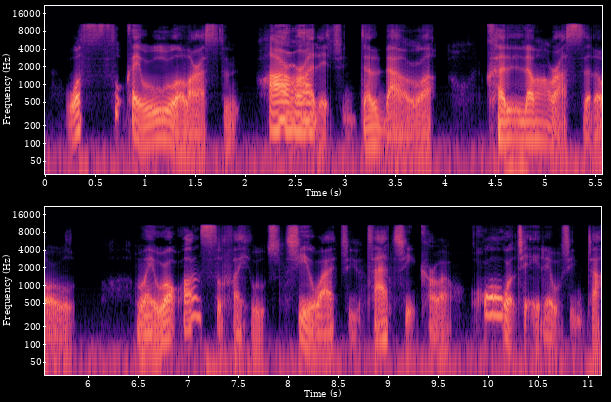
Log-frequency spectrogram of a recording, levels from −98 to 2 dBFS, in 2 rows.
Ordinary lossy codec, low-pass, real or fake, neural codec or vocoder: none; none; fake; autoencoder, 22.05 kHz, a latent of 192 numbers a frame, VITS, trained on many speakers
